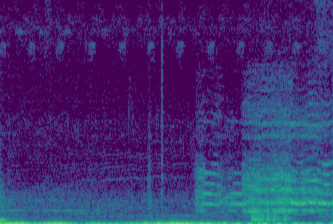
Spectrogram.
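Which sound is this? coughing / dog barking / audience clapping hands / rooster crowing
rooster crowing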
